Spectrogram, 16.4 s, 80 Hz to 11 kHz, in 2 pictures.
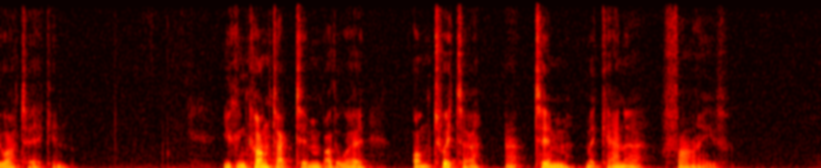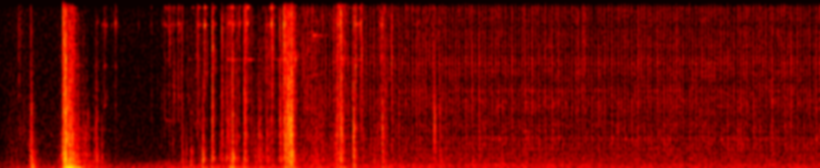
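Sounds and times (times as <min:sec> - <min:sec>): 
speech: 0:00.0 - 0:00.8, 0:02.2 - 0:07.3
front door slamming: 0:08.5 - 0:12.2
bicycle clicking and rattling as it is wheeled off: 0:09.2 - 0:16.3
bicycle rolling away with a steady low hiss: 0:12.4 - 0:16.3.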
